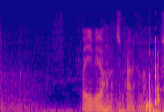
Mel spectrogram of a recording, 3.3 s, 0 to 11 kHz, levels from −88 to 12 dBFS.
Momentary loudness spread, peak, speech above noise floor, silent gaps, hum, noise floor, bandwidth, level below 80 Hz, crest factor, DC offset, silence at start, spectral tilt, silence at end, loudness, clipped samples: 26 LU; -4 dBFS; 28 dB; none; none; -53 dBFS; 7.6 kHz; -38 dBFS; 24 dB; under 0.1%; 0 s; -9 dB/octave; 0 s; -28 LUFS; under 0.1%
